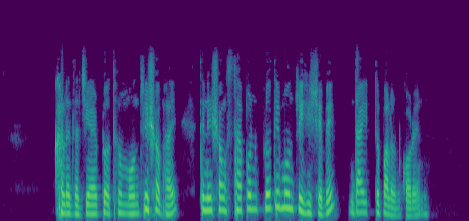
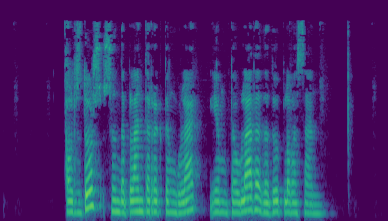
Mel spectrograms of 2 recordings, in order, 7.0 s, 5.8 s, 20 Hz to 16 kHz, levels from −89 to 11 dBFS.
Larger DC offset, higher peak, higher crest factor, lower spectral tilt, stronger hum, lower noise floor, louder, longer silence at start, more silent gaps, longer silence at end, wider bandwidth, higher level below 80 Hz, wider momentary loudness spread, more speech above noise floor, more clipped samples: neither; about the same, -2 dBFS vs -2 dBFS; about the same, 16 dB vs 18 dB; first, -8.5 dB/octave vs -5 dB/octave; neither; first, -84 dBFS vs -77 dBFS; first, -17 LUFS vs -20 LUFS; second, 0.8 s vs 0.95 s; neither; second, 0.65 s vs 0.95 s; second, 6.6 kHz vs 11.5 kHz; first, -52 dBFS vs -66 dBFS; second, 7 LU vs 18 LU; first, 68 dB vs 57 dB; neither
